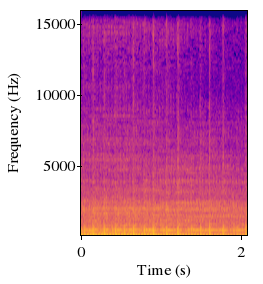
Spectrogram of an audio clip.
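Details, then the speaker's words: New OpenPPG SP140 V2.0 paramotor two-stroke on a 5-minute break-in idle run per the manual, 40:1 Motul with ethanol-free gas: even popping beat at about six to seven pulses a second with a steady low drone; a clean, healthy idle. "Let It Go for about 5 minutes right now just going to do that at [Music] idle and then I'm just going to let it set for a"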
